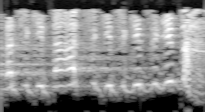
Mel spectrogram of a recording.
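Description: High-pitched laughter, a run of quick rhythmic ha-ha pulses that waver in pitch.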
